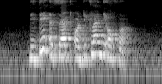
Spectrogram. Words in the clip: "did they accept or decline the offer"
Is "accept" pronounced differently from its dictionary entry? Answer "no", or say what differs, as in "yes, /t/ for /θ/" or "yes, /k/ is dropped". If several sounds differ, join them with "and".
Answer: yes, /k/ is dropped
